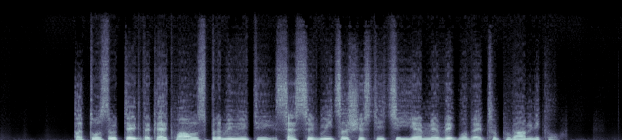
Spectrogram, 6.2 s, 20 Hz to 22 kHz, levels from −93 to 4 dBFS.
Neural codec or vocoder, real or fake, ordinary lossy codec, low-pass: codec, 44.1 kHz, 0.9 kbps, DAC; fake; none; 19.8 kHz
